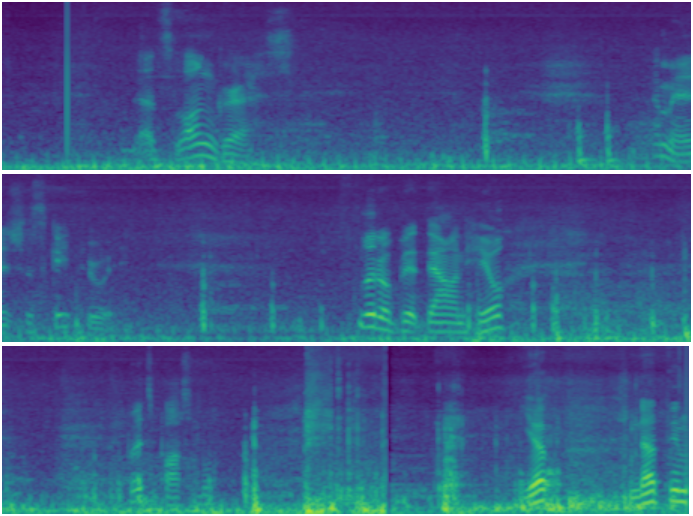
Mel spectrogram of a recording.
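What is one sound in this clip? A young man talks with animation, close up.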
